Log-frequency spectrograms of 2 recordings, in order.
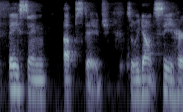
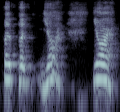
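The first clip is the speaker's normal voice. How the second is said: stammering shock; 10 semitones higher than usual. Acted. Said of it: "so she's like".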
